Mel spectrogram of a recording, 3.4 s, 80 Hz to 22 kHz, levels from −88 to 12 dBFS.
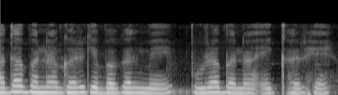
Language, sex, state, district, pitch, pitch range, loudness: Hindi, female, Arunachal Pradesh, Papum Pare, 200 Hz, 190-210 Hz, -13 LUFS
